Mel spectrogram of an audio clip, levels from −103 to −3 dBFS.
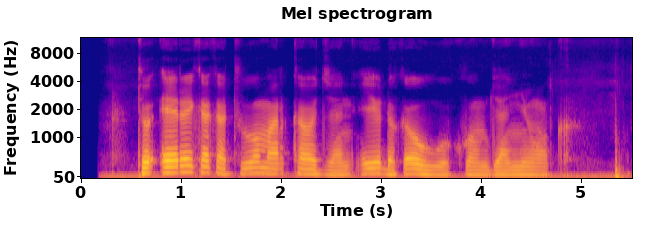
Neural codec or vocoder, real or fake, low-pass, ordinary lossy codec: none; real; none; none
